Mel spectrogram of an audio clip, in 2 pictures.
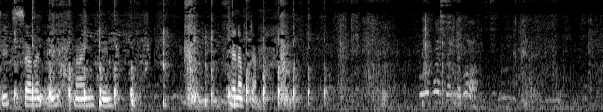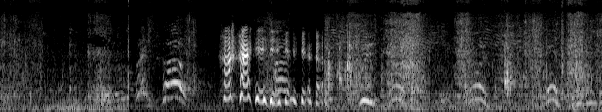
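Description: Shovels scrape through wet concrete.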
